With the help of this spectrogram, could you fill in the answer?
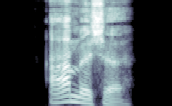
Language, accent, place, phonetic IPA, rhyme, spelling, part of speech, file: German, Germany, Berlin, [ˈaːmɪʃə], -aːmɪʃə, amische, adjective, De-amische.ogg
- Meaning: inflection of amisch: 1. strong/mixed nominative/accusative feminine singular 2. strong nominative/accusative plural 3. weak nominative all-gender singular 4. weak accusative feminine/neuter singular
